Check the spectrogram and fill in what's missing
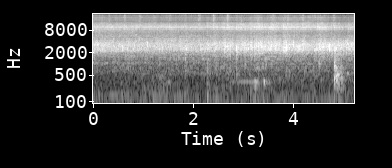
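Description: Dried salted fish roasting in a pan: a steady, close sizzling hiss runs throughout, with a few faint clicks and small pops and no talking.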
